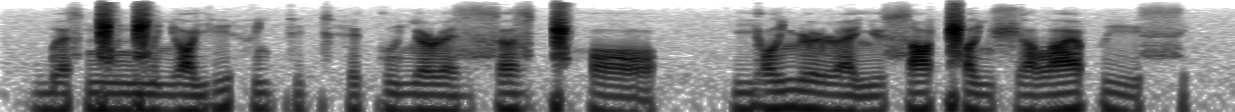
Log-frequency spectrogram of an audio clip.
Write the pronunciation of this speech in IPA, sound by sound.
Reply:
ɡ͡b ɜ s ŋ͡ǁ ʌ ŋ͡ǁ ɪ ʎ ɒ j i h ə ʎ k i k h ɪ k u ʎ ɒ ɭ ɛ z s ʌ z ǁʰ ɔ | j ɔ ʎ ɭ ɪ ɭ æ lʲ u s ɑ ǁ ɒ ʎ ʃ i lˠ æ p i s

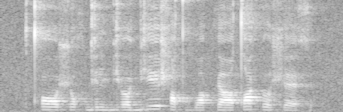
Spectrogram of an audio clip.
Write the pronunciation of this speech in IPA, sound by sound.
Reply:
tʰ ɔː˨ ʃ ɔ˨ x ɡ e˨ n bʲ ɔː˨ bʲ eː˦ ʃ ɔ˨ tˤ b ɔ˨ k ɛː˨ tˤ ɛ˦ k ɤ˨ ʃ ɛː˨ x

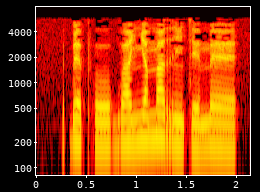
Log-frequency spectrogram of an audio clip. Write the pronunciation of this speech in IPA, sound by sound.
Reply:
ɓ ɛ˨˦ pʰ oː˨ ɡʷ aː˦ ɲ a˦ m a˦ r ĩ˨ t e˨ m ɛ˦˨

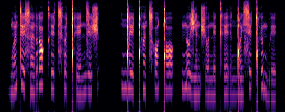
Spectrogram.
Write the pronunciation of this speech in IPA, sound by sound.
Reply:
b ə̃˨˦ t ɪ˦˨ s ə̃˨ r ɒ˦ kʰ ɪ˦ t͡sʰ ə˦ ǃʰ e˧ n z ɪ˦ ʃ | ŋ͡ǃ e˦˨ ǃʰ ə̃˦˨ t͡sʰ ɔ˦ ŋ͡ǃ ɔ˦ | n ɤ˦˨ ʑ ə̃˨ n ʃ ɤ˨ n e˨ kʰ e˨ r ŋ͡ǃ ə̃˨ j s ɪ˦ ǃʰ ɘ˦ m b e˨

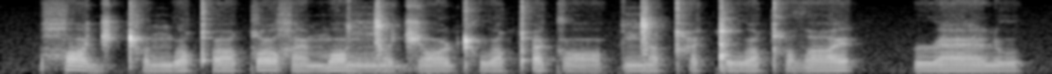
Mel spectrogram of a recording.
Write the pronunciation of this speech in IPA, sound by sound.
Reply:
χ ɒ d͡ʒ ɪ ʈʰ ʌ ŋ u qʼ ʊː q u χ æ m ɒ ŋ͡ǀ ʌ d͡ʒ ɒː ʈʰ ʊː qʼ ɪ k ɒ | ŋ͡ǀ ɪ qʰ ɪ ǃ ʊː qʰ ɪ ðˤ ɛ | ɹ æː ɳ ʊ

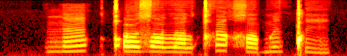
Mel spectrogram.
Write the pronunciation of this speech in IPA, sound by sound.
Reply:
ŋ ɛ̃ | qʼ u z ɒ l ʌ l qʰ ĩ χ ʌ b ɛ̃ ǃ i

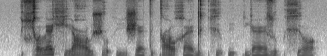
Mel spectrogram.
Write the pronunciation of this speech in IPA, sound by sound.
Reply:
ɕ ɒ l æ xʲ e ʕ u ʃ o ʔ i ʃ æ t i k ʕ o χ æ d e k xʲ u ʔ i k j æ z u k xʲ ɒ

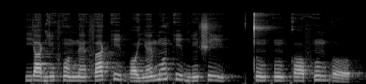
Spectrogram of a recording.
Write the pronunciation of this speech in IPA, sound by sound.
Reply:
j a˨ ɡ ĩ˨ f ɔ̃˨ n ɛ̃˨ f a˨˦ k i˦˨ b ɔ˨ j ɛ̃˨˦ b ɔ̃˦ k i˦˨ b ĩ˨˦ ʃ i˦˨ | t ũ˨ k ũ˨ k ɔ˨ f ũ˧ b o˨

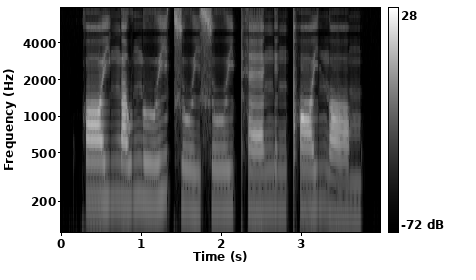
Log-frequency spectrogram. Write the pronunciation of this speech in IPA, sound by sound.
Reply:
k ɔː˧ j ŋ ɐ˨˧ w n̪ uː˨˥ j t͡s uː˨˩ j s uː˨˧ j pʰ ɛː˨˧ ŋ ɪ˨˧ ŋ pʰ ɔː˨˧ j n̪ ɔː˨˩ m

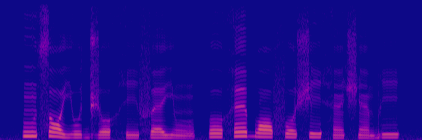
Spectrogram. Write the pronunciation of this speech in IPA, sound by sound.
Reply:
ũ˦ s ɔ˦˨ j u˨ d͡ʒ o˨ h i˨ f ɛ˧ j ũ˨ | o˧ h ɛ˦ b ɔ˧ f o˧ ʃ i˧ h ɛ̃˨ ʃ ɛ̃˨ b i˧

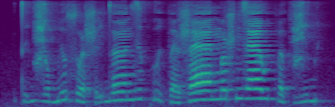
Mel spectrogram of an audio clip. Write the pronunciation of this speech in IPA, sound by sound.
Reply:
t̪ ḭ˨ b ʑ o˩ b e˥ sʷ a˩ ʂ ḭ˨ d̪ œː˦ n z i˥ kʷ ḭ˩ p ɛ˩ ʂ æː˥ n ɔ˥ ʂ n z æː˥ w b æ˩ kʷ ʑ i˦ b

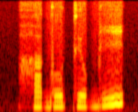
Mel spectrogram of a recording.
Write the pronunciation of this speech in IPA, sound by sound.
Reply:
h ɐ ɡ u kʲ u b i

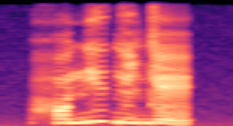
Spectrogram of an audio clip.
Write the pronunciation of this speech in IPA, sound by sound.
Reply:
h ɔ mʲ ɨ ɡ ẽ ɟ ɛ̃

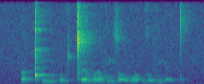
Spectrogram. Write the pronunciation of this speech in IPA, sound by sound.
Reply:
ʌ˥ ǃʰ ɨ˥ m b o̰˧ v ǀ ə˥ v ʌ˩˥ v n z ɔ̰˧ v ɔ˩˥ ɡ o˧ v n ɛ̰˩ t

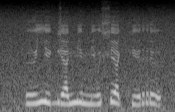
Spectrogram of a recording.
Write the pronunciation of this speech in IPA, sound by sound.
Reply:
ɨ lʲ ɨ ɡʲ a mʲ u mʲ u xʲ ɑ kʲ ɨ r ɨ

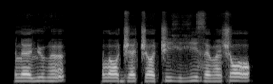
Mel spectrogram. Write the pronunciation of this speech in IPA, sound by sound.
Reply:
l ɛː lʲ u ð ə̃ | l ɔː d͡ʒ ɛː t͡ʃ ʌː t͡ʃ i ɣ i ɣ i z ɛ β æ̃ ʃ ɔ

